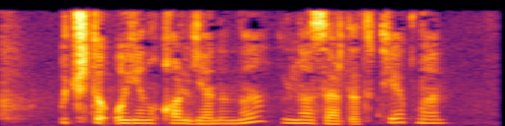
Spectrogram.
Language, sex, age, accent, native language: Uzbek, female, 25-34, Namangan, Uzbek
